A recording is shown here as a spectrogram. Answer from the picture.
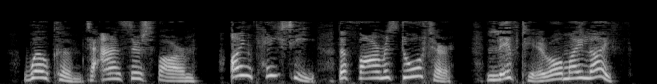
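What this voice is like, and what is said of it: Broad West Country accent. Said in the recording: “I greet her in my broadest West Country accent.”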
